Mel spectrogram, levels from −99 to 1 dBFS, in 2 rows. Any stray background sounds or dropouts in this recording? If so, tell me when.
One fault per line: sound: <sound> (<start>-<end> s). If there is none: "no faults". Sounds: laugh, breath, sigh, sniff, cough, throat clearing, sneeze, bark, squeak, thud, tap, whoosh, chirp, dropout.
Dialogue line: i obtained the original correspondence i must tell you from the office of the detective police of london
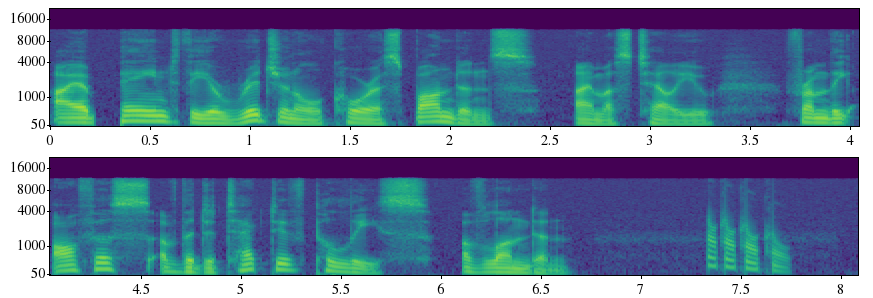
sound: dropout (0.2-0.4 s)
sound: chirp (7.3-7.8 s)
